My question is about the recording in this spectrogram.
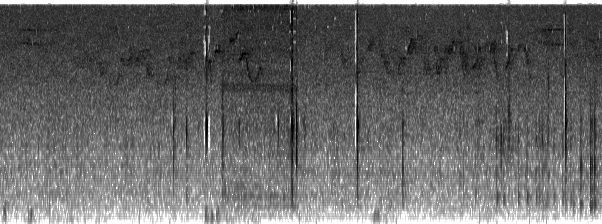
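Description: Outdoor ambience: scattered sharp clicks and taps, irregular and a fraction of a second apart, with faint bird calls in the background.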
